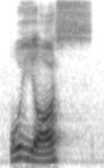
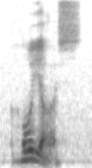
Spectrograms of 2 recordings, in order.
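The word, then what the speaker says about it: υἱός: Já a aspiração forte ou áspera você pronuncia com o som aspirado do H do inglês, house. Então aqui não é uios, é ruos. Ruios.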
